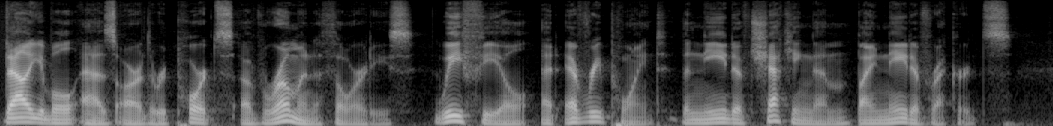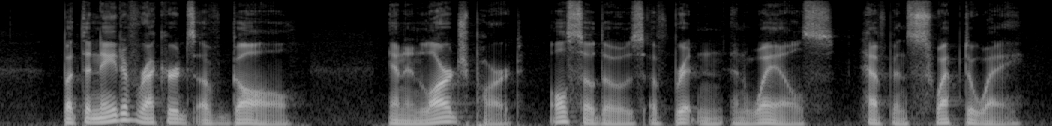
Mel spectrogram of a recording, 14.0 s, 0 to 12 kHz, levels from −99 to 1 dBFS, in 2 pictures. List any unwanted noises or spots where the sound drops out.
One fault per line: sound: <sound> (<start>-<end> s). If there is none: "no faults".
no faults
